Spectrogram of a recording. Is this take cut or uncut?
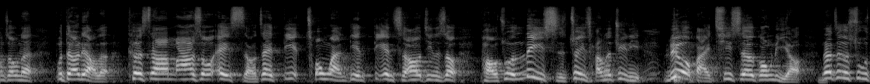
uncut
